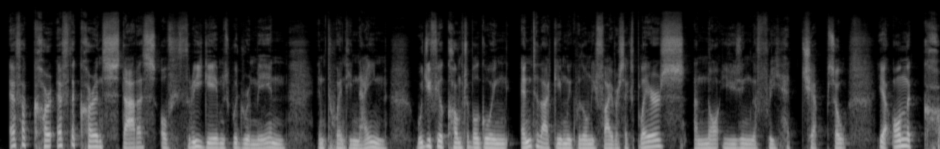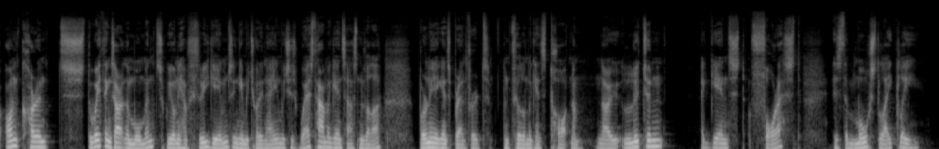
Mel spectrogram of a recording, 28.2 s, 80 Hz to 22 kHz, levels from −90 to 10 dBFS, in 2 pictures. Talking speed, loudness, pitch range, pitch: 175 wpm, -24 LUFS, 110-135 Hz, 115 Hz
